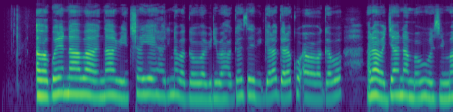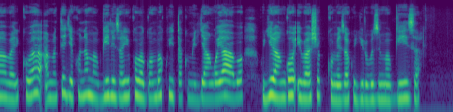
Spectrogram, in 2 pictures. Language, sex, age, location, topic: Kinyarwanda, female, 18-24, Kigali, health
